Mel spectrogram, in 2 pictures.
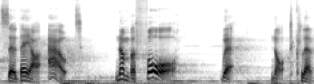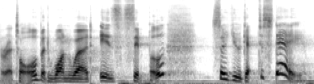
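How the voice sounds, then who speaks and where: A woman's voice: deep voice, in a large hall, exaggerated voice. A woman voicing a sinister, inhuman game show host in a horror story, taunting and condescending with theatrical showman patter. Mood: smug, taunting. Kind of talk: horror audio story character voice.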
